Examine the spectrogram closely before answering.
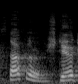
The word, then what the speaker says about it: Stockholm: I quite like the way you pronounce Stockholm. How do you say Stockholm? Stockholm.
